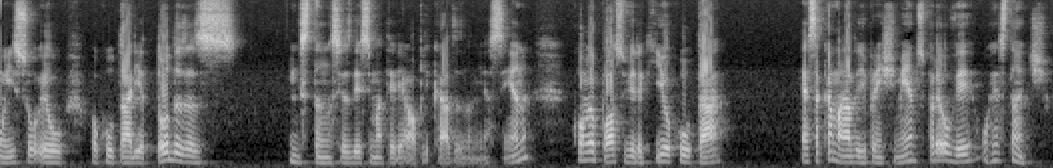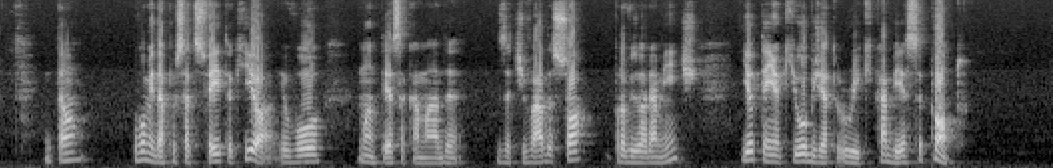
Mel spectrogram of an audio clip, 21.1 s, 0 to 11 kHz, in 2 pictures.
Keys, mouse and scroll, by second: 5.6 click, 6.8 click, 8.8 ctrl+middle click, 11.6 click, 14.8 click.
